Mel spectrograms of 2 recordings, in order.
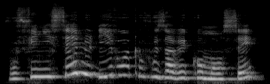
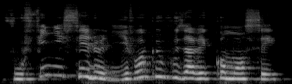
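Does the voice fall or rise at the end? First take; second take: rises; falls. First: The voice rises at the end like a question. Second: The voice falls at the end like a statement. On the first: It asks a question. The speaker calls it right. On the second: It states a fact. The speaker calls it wrong.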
